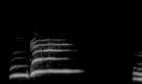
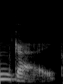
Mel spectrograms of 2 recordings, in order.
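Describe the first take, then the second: First: Very high, drawn-out okay; high questioning okay, softer; sassy okay. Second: Low, soft, falling okay; short low okay that closes the matter; settled okay. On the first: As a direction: pitch it way up and stretch it. Sassy echo after telling someone off. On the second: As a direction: drop it right down, quietly. Low answer to her high okay. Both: Real, not acted.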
